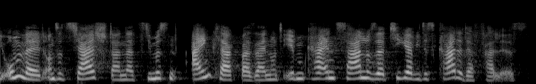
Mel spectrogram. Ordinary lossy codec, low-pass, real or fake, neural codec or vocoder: MP3, 48 kbps; 7.2 kHz; real; none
